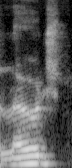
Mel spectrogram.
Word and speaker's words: loge: not in the loads is that you pronounce it Lodge yeah um I moved over it Center loge with a buddy middle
